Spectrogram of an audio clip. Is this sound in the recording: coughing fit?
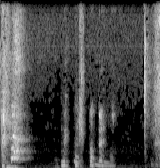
no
